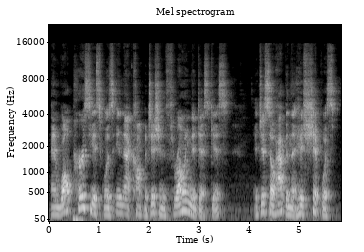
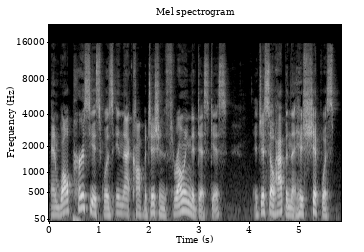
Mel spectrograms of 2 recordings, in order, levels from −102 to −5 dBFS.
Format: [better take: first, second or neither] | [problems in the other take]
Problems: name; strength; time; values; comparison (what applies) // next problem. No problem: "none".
second | room echo; slight; dies away in 0.3 s // off-mic speech; somewhat distant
